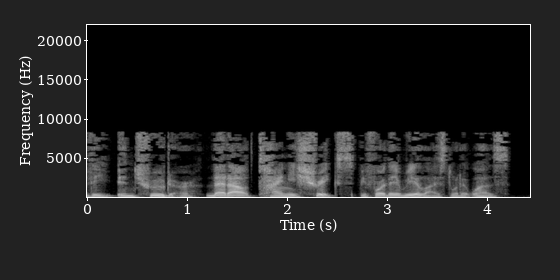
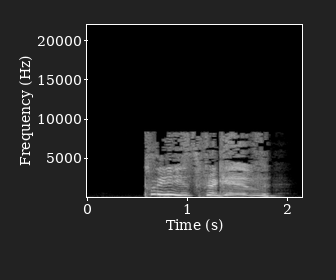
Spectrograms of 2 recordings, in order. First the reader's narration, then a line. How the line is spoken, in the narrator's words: he cried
